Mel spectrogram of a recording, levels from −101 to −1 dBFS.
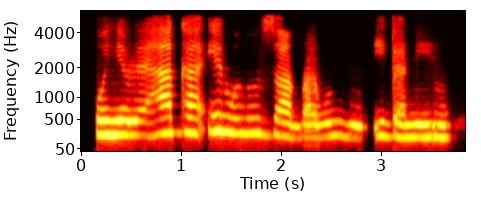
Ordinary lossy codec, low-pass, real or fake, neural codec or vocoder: none; 5.4 kHz; fake; codec, 16 kHz, 1 kbps, X-Codec, HuBERT features, trained on balanced general audio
